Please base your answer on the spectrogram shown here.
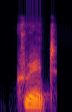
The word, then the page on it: crit: Indian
